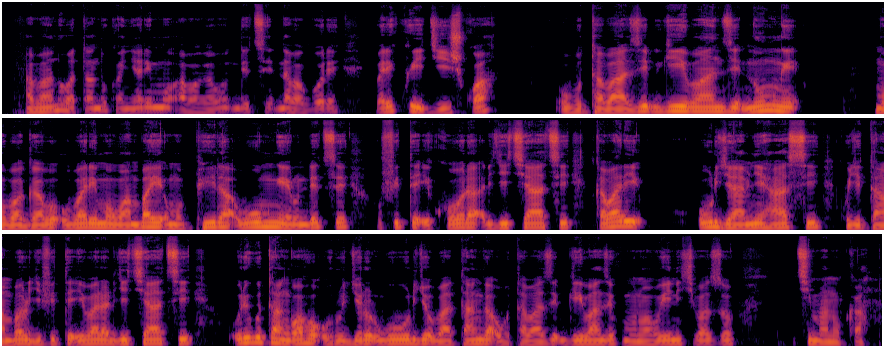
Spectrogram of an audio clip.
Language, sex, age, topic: Kinyarwanda, male, 18-24, health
